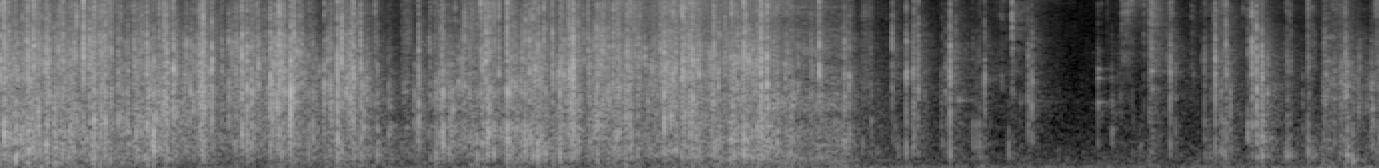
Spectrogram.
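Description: Brown kraft packing paper is folded around a flat wrapped item as both hands pinch, fold and press the crumpled paper. Dense, bright crinkling and crackling fills the first five seconds, then thins into sparser, quieter crinkles with brief pauses.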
